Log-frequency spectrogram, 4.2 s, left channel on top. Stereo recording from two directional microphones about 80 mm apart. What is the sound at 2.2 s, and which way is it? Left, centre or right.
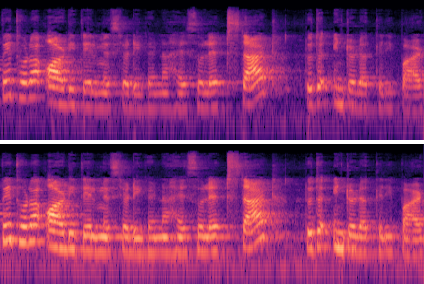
A woman's voice, left.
